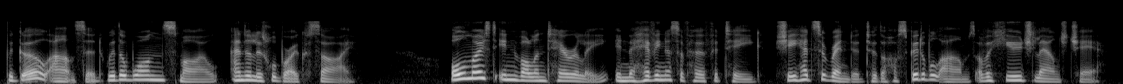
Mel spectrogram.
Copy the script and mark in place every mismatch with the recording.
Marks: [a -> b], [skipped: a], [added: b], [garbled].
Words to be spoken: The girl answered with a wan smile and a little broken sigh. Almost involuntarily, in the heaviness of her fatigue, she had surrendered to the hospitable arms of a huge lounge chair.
The girl answered with a wan smile and a little [broken -> broke] sigh. Almost involuntarily, in the heaviness of her fatigue, she had surrendered to the hospitable arms of a huge lounge chair.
